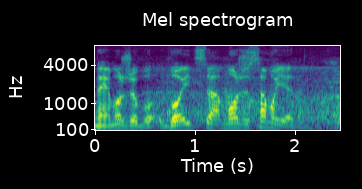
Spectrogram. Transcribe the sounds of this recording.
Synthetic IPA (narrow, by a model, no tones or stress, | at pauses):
nemoʒeʋo̞jit̪samo̞ʒesamo̞jed̪an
